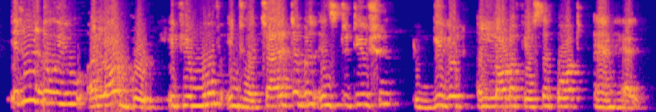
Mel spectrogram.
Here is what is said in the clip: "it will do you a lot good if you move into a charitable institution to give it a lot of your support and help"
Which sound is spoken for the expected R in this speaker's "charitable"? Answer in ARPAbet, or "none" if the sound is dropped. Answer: none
